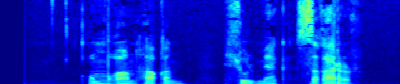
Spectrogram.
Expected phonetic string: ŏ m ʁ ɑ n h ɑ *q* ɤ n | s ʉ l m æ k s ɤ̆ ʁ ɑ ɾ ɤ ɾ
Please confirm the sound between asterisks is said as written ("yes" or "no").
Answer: yes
